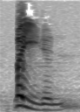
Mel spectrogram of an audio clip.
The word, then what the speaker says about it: غیر: مثلا غیر المغضوب میگن غیر، با قاف تلفظ میکنن، غلطه.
